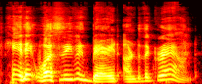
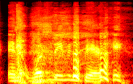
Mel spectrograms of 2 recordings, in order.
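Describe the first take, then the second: First: Said in the usual way. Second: High, loud, laughing read; cracking up mid-sentence. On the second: Real, not acted. Laughs while rereading.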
